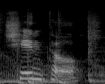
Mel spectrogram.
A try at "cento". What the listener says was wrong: Cento. No, not E. Cento. Okay, just imagine there's a C-H-E. C-H-E.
